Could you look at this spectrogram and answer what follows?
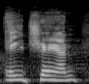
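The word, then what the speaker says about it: Achane: happening around the NFL let's talk about it achan which we learned that is a pronunciation of his name a couple weeks ago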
